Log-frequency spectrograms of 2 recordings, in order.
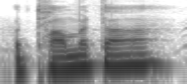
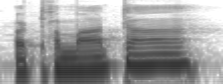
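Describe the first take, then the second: No difference in how they are said.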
